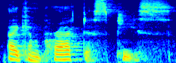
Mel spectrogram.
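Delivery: normal talking voice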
